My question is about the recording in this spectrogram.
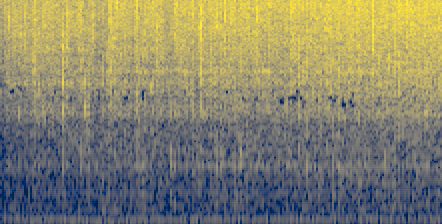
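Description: Water poured into a hot kadai of frying onion, green chilli and curry-leaf tempering, hissing and sizzling loudly and steadily as it hits the hot oil.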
